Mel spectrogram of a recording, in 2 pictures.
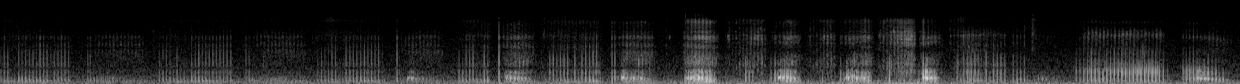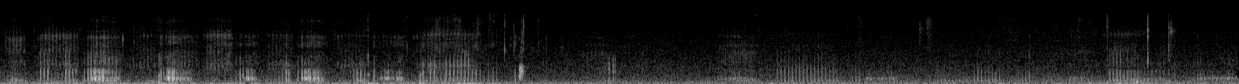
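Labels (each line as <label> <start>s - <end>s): A cat is purring loudly. 0.0s - 17.3s
A cat swallowing. 17.3s - 18.8s
A cat is purring. 19.9s - 24.8s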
